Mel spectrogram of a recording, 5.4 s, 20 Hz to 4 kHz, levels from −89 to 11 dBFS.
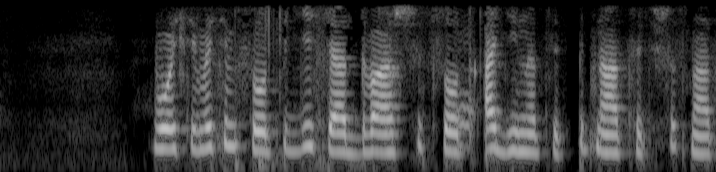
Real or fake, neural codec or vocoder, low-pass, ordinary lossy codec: real; none; 3.6 kHz; AAC, 24 kbps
